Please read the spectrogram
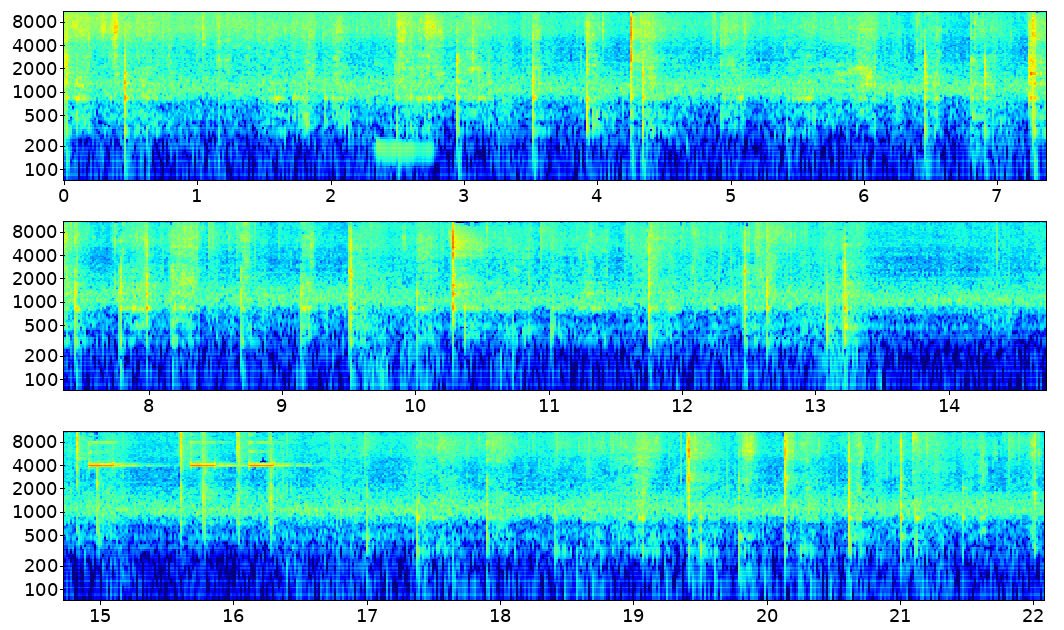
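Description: Mixed vegetables being stirred in a pot: scattered clicks and scrapes of the utensil and vegetables against the pot over a steady low hiss. A few short high beeps sound about fifteen seconds in.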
